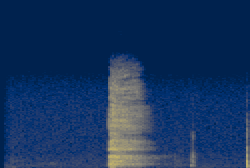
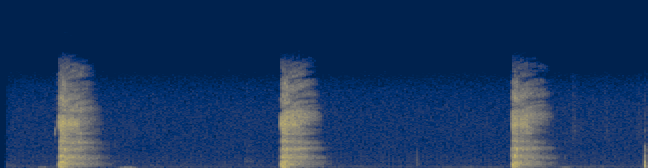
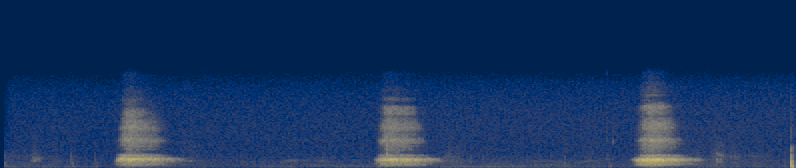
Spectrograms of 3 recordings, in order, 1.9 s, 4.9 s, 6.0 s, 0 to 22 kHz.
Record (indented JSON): {
  "cough_length": "1.9 s",
  "cough_amplitude": 10824,
  "cough_signal_mean_std_ratio": 0.28,
  "three_cough_length": "4.9 s",
  "three_cough_amplitude": 11718,
  "three_cough_signal_mean_std_ratio": 0.28,
  "exhalation_length": "6.0 s",
  "exhalation_amplitude": 6957,
  "exhalation_signal_mean_std_ratio": 0.35,
  "survey_phase": "beta (2021-08-13 to 2022-03-07)",
  "age": "18-44",
  "gender": "Male",
  "wearing_mask": "No",
  "symptom_none": true,
  "smoker_status": "Ex-smoker",
  "respiratory_condition_asthma": false,
  "respiratory_condition_other": false,
  "recruitment_source": "REACT",
  "submission_delay": "1 day",
  "covid_test_result": "Negative",
  "covid_test_method": "RT-qPCR",
  "influenza_a_test_result": "Unknown/Void",
  "influenza_b_test_result": "Unknown/Void"
}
